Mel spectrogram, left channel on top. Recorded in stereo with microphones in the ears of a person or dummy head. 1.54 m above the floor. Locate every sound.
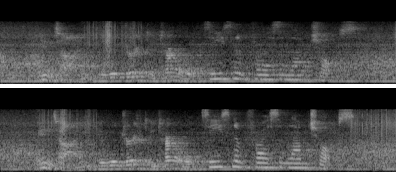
0.4 s a man speaking: 65° right (ahead or behind), 3.5 m
2.0 s a woman speaking: 75° right (ahead or behind), 1.2 m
